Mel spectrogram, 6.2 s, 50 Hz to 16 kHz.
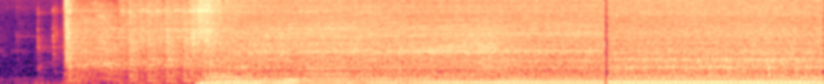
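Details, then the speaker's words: Porsche 996 Turbo cold start during a pre-purchase check: brief crank, quick catch, then smooth even idle with no lifter ticking or abnormal turbo noise; normal cold start and idle. "So, as you heard in that clip, this is really nice and smooth. No real noises from the turbos that are, you know, abnormal and yeah, just idles nicely. No noise from any lifters and stuff like that."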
